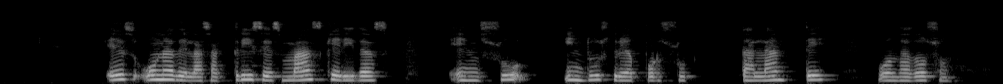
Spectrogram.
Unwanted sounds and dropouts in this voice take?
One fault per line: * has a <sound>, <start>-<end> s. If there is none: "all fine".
all fine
